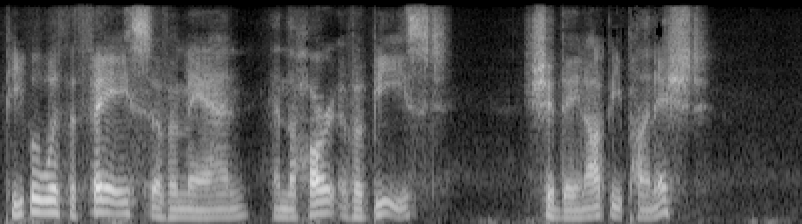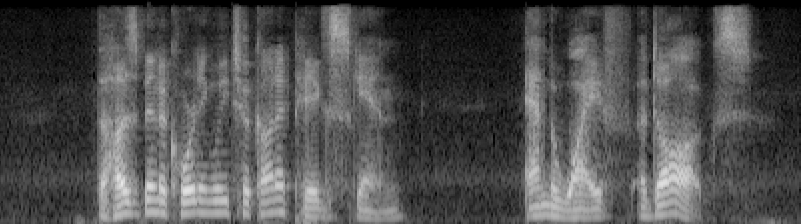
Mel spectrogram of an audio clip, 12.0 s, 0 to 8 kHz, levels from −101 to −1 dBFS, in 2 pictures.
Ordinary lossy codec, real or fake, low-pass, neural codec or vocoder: AAC, 32 kbps; fake; 7.2 kHz; codec, 16 kHz, 0.8 kbps, ZipCodec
